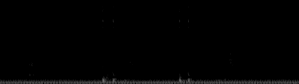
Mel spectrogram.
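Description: Soft game interface clicks sound.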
